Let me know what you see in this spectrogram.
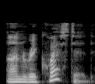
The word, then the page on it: unrequested: British English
